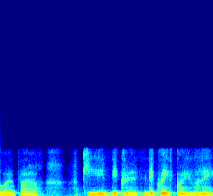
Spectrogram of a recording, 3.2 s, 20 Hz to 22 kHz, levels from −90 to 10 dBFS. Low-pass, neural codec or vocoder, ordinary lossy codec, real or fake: 5.4 kHz; codec, 16 kHz in and 24 kHz out, 0.4 kbps, LongCat-Audio-Codec, two codebook decoder; none; fake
